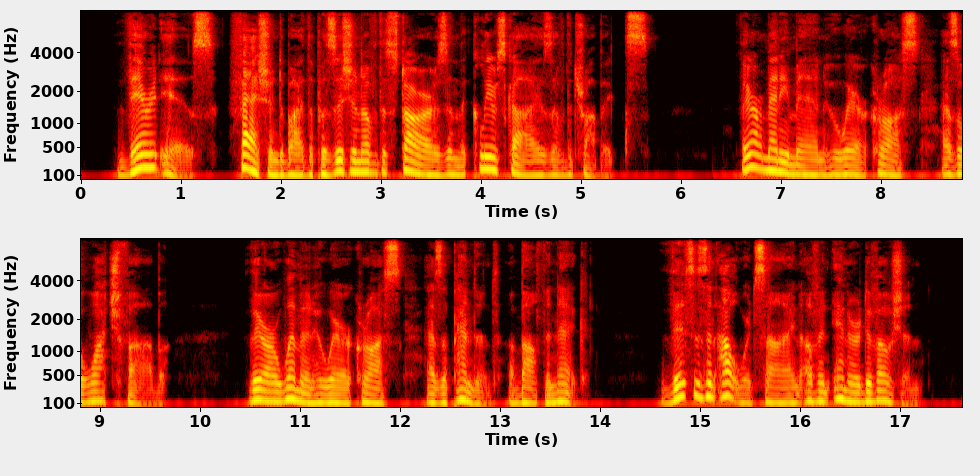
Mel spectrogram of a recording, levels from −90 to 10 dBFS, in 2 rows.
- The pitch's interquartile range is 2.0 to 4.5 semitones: No, average, 5.2 semitones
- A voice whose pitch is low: Yes, low, 105 Hz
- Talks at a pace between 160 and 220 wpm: Yes, average, 175 wpm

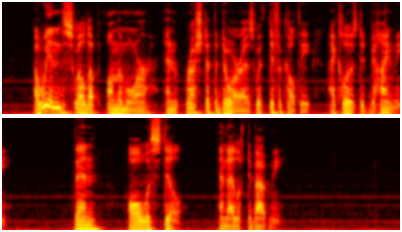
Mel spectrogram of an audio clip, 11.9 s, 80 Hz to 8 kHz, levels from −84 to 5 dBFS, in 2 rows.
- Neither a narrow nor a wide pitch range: No, narrow, 2.3 semitones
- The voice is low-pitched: Yes, low, 110 Hz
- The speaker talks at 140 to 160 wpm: Yes, average, 145 wpm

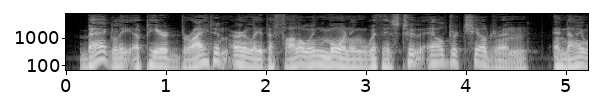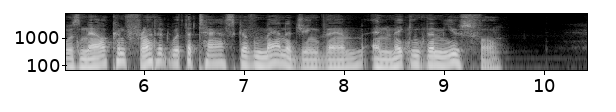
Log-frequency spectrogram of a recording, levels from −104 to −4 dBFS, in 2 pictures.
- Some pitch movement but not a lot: No, wide, 5.7 semitones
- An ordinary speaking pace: Yes, average, 160 wpm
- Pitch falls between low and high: No, low, 105 Hz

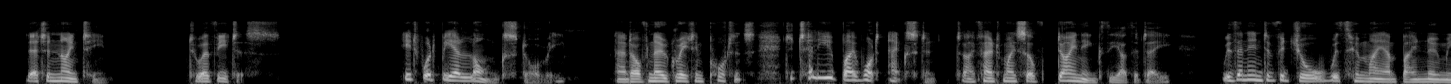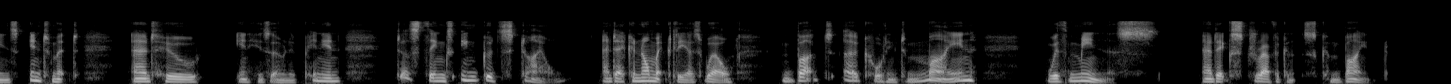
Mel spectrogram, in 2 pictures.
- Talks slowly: Yes, slow, 130 wpm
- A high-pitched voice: No, medium, 150 Hz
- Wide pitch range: Yes, wide, 7.2 semitones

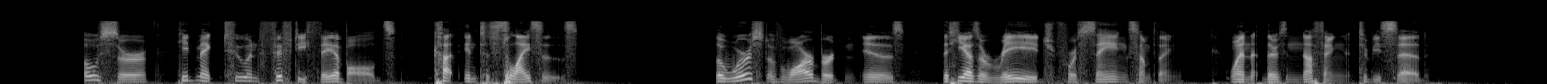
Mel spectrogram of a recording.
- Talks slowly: Yes, slow, 115 wpm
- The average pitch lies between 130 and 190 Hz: No, low, 120 Hz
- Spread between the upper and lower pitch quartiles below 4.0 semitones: No, average, 4.6 semitones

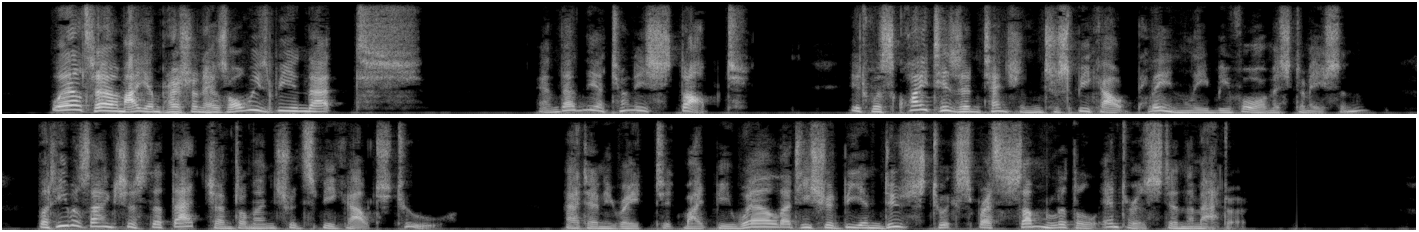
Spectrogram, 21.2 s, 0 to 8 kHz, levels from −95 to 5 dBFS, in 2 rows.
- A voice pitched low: No, medium, 165 Hz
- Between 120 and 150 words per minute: No, average, 160 wpm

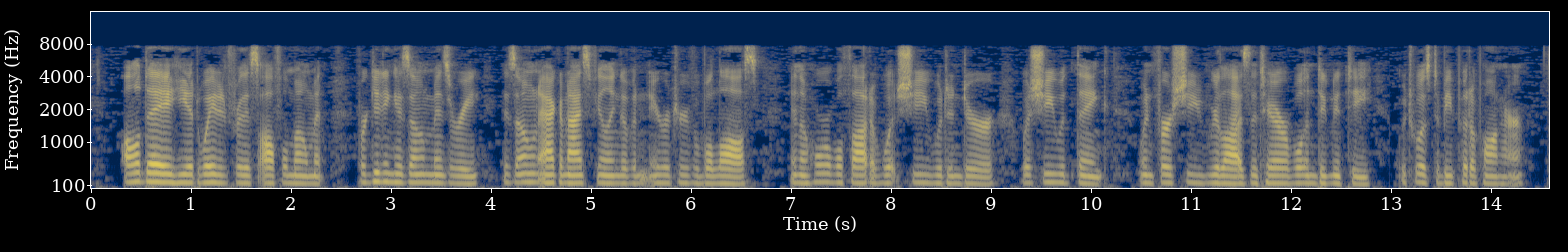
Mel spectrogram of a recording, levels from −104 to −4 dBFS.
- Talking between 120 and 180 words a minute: No, average, 195 wpm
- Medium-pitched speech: Yes, medium, 160 Hz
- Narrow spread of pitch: Yes, narrow, 1.6 semitones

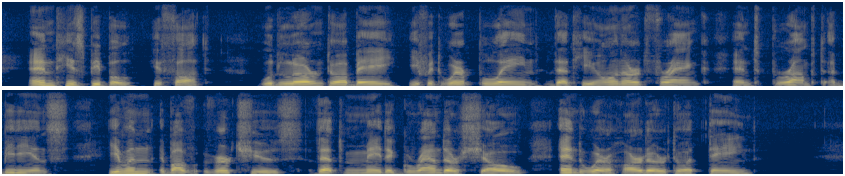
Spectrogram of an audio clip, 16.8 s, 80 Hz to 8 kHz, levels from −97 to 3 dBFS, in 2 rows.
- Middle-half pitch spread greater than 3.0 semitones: No, narrow, 2.5 semitones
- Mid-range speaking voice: No, low, 115 Hz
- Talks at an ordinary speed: No, slow, 120 wpm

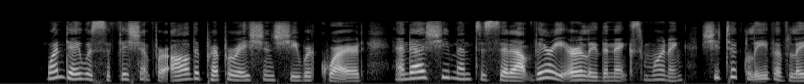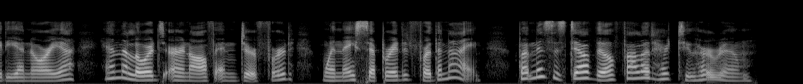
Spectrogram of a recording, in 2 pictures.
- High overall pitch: Yes, high, 210 Hz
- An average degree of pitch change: No, wide, 6.5 semitones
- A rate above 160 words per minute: Yes, average, 180 wpm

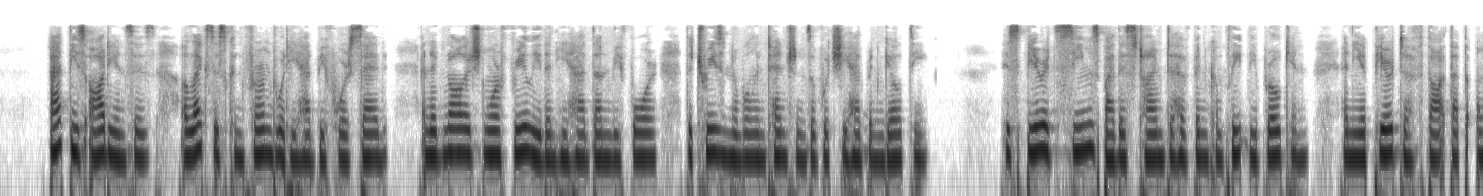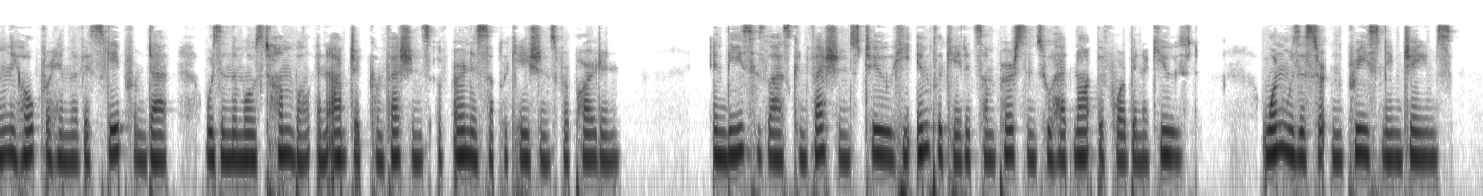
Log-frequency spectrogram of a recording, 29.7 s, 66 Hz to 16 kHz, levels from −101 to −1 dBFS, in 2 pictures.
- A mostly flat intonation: Yes, narrow, 1.7 semitones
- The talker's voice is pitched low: No, high, 195 Hz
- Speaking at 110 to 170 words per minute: No, average, 185 wpm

